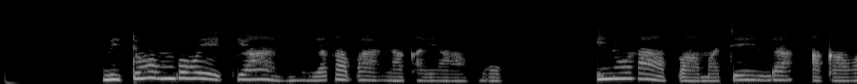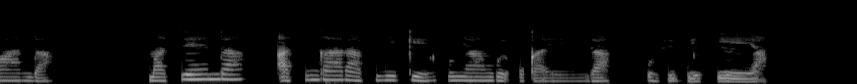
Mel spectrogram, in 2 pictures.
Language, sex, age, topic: Ndau, female, 36-49, health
